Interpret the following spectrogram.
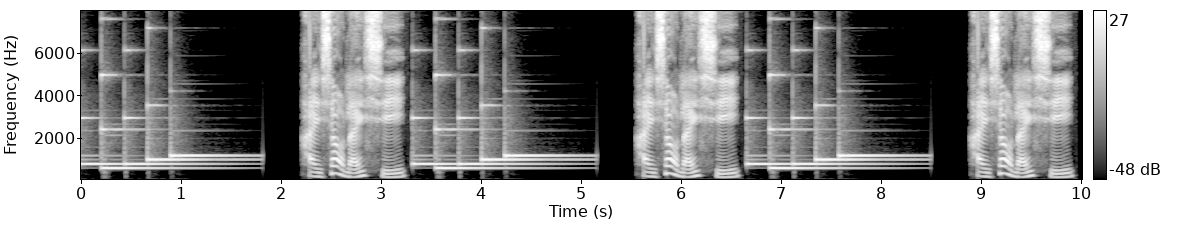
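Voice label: translated tsunami, Chinese; iOS 27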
